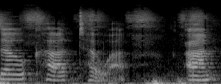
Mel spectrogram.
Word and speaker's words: SOHCAHTOA: in math, and it's SOHCAHTOA. And it's spelled kind of funny. So is S-O-H, Ka, C-A-H, and Toa, T-O-A.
